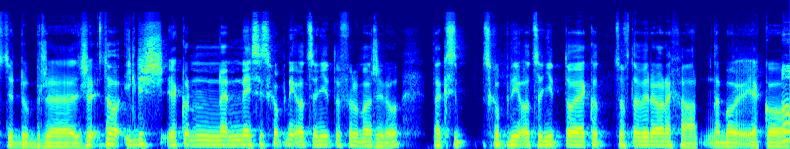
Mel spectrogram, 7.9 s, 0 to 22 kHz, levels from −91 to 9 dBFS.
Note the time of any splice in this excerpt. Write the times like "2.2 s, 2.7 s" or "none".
1.0 s, 6.3 s, 7.0 s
